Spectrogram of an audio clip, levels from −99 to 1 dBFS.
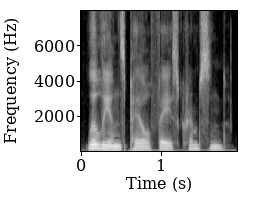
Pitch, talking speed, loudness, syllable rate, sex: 170 Hz, 125 wpm, -18 LUFS, 4.2 syllables/s, female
